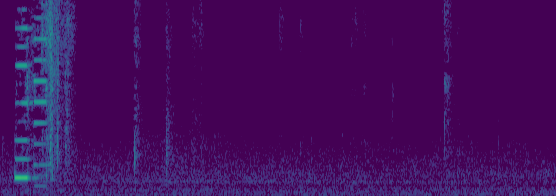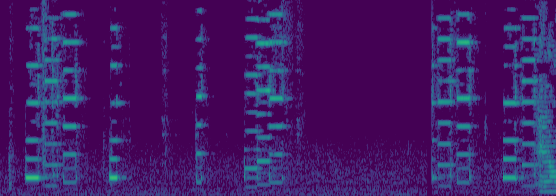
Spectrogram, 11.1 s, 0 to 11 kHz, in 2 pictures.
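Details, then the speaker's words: Sharp electronic beeps and tones from a DI 2200 two-line infusion pump over quiet room noise: an occlusion alarm, possibly from a closed clamp or a blocked injection site, signalling loss of infusion-set patency. "다섯 번째 알람 해결 방법입니다. 어클루전 수익 세트 개방성 문제입니다. 조절기가 잠긴 경우 주사 삽입 부위가 막힌 경우 개방성을 확인합니다."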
